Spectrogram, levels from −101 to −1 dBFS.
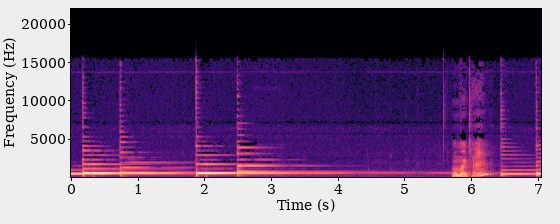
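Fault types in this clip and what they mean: No faults are present in this clip.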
